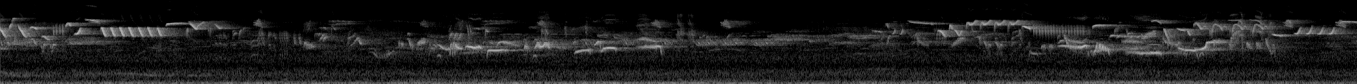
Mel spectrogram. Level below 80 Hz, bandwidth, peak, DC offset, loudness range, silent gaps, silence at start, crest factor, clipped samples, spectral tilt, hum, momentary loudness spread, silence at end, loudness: -46 dBFS; 17 kHz; -6 dBFS; under 0.1%; 8 LU; none; 0 s; 20 dB; under 0.1%; 2 dB/octave; none; 19 LU; 0 s; -22 LUFS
